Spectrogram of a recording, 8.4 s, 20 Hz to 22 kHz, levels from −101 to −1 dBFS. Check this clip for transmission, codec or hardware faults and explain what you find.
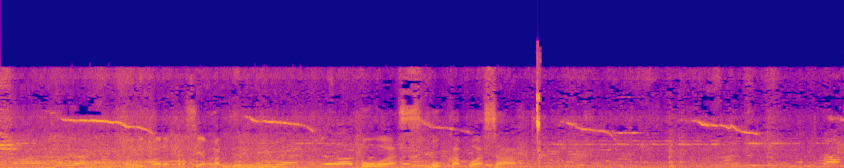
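One fault is present.

Damaged data in a compressed stream, 5.36 to 5.39 s: corrupted bytes in the encoded stream make the decoder misread those frames and lose sync until it locks onto the next valid frame header. The sound breaks up briefly, for about 34 ms.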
